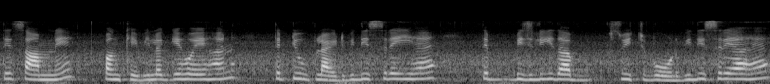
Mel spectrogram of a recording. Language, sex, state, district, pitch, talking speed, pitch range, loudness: Punjabi, female, Punjab, Pathankot, 245 Hz, 170 wpm, 225-255 Hz, -19 LUFS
